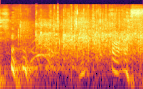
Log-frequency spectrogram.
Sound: audience applauding

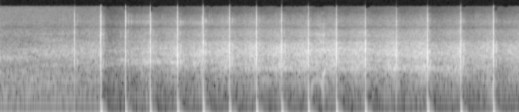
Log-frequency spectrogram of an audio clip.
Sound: audience applauds

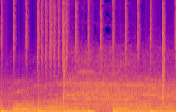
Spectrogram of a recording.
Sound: cheering

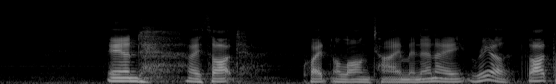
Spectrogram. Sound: sighs

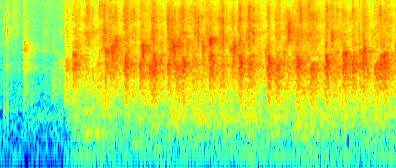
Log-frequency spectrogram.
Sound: applause

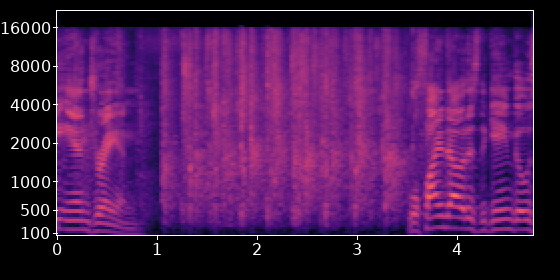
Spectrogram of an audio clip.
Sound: audience applauding

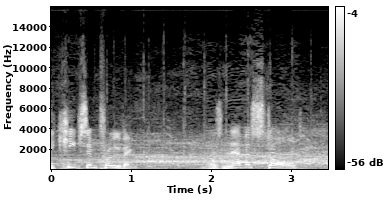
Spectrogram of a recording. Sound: applause

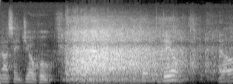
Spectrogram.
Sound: laughter

